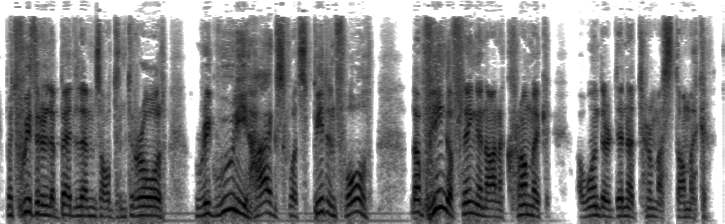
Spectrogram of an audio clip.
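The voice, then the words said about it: Overtly fake Americanized Scottish accent. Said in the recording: “speak in a Scottish accent. When I do, it's that overtly fake Americanized Scottish accent.”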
